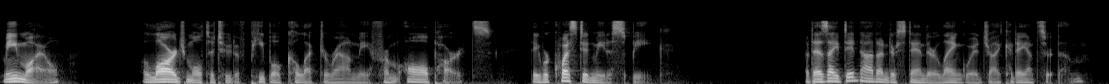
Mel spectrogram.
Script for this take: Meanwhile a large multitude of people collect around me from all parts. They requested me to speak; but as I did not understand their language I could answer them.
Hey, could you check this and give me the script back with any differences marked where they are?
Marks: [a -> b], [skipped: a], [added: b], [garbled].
Meanwhile a large multitude of people collect around me from all parts. They requested me to speak; but as I did not understand their language I could answer them.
